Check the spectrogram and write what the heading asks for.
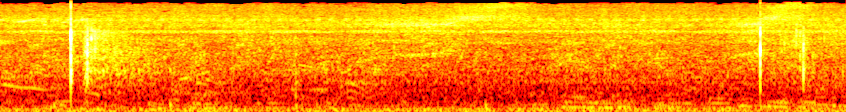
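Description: Two sharp cracks, one about a third of a second in and a second near the end, over faint voices and a steady low background hum.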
